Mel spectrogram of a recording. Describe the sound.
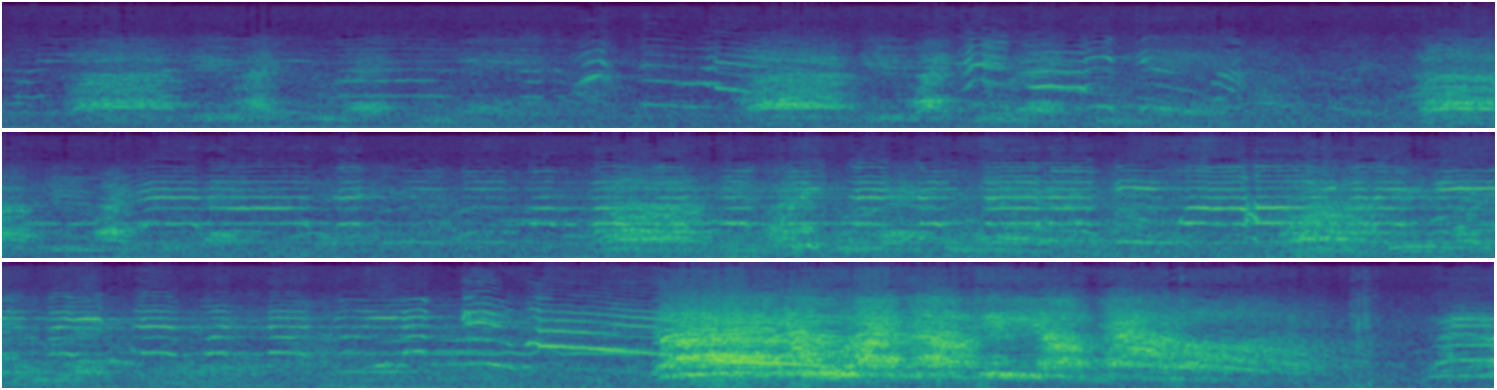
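Māori haka warriors chant and shout in rhythmic unison at a marae welcome for Queen Elizabeth II, with crowd noise around them, the chanting swelling louder toward the end.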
